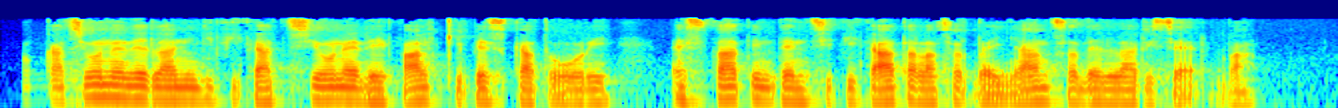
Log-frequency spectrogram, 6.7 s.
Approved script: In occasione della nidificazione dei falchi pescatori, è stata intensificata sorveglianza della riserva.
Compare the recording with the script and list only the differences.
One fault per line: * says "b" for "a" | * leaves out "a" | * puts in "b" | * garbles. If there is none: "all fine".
* puts in "la"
